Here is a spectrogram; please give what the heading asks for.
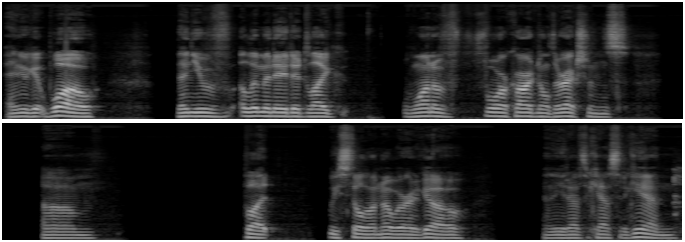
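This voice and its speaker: Smooth-voiced man reasoning out game rules. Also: medium pitch, little pitch movement, a little slow, long pauses, a bit bright. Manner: reasoning things out, repeats words. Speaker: player. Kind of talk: casual game table chat.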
